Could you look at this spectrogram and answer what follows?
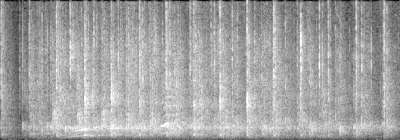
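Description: An audience at a Chicago mayoral forum breaks into applause that sounds soft and somewhat distant, continuous for a few seconds, with speech underneath.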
